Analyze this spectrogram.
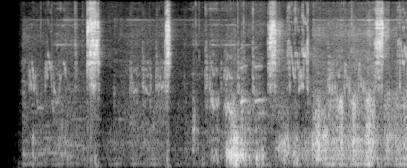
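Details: Budgerigars, including young ones, chattering while eating: squeaky, warbling notes broken by sharp, high chirps, with faint music behind.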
